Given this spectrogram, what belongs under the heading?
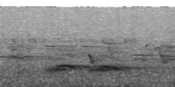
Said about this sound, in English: The dense forest and the tall mountains had no predators, and the birds had nothing to fear. So they sang.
